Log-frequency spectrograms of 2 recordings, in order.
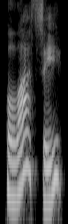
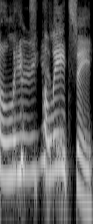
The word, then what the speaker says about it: Polizzi: I'm Italian too, and some Italian names have different pronunciations. So I added a little bit of a different spin to it.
